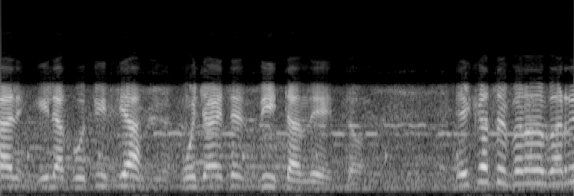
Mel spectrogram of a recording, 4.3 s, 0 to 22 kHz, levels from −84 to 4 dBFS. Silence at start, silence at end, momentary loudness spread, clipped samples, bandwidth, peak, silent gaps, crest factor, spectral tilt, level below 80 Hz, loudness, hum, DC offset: 0 s; 0 s; 13 LU; under 0.1%; 6.8 kHz; 0 dBFS; none; 18 dB; -4.5 dB/octave; -74 dBFS; -17 LUFS; none; under 0.1%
